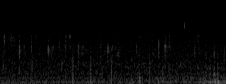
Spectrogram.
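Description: Near silence: faint background with a steady low hum and a few soft ticks.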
